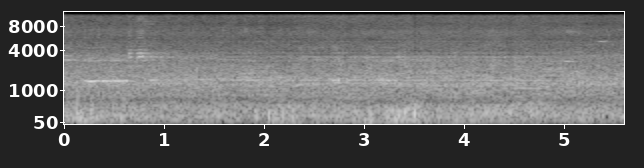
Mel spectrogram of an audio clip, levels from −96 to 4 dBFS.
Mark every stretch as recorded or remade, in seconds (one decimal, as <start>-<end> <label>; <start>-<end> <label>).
0.0-1.6 recorded; 1.6-5.0 remade; 5.0-5.6 recorded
